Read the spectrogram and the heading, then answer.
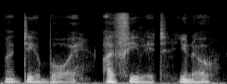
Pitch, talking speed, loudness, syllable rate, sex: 105 Hz, 210 wpm, -19 LUFS, 4.1 syllables/s, male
